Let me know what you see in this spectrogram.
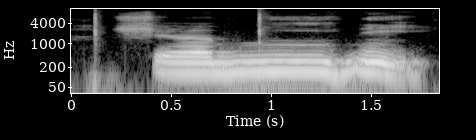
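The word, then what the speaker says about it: שמיני: So now the next syllable is Shin, Mim with an E into the Yod, and the last syllable is Noon with an E sound and a Yod, so it's Ha, Shemini, the 8th, which is our Torah portion name, the 8th.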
